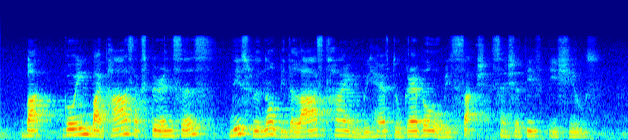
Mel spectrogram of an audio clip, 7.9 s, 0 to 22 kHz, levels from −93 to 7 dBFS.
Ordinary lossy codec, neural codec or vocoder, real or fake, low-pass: none; none; real; none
